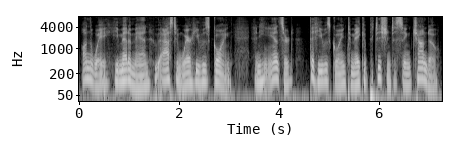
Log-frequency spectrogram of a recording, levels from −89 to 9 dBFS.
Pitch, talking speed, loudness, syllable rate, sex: 115 Hz, 230 wpm, -19 LUFS, 5.5 syllables/s, male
